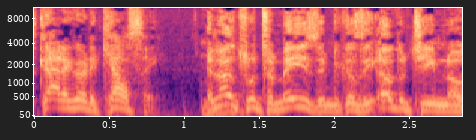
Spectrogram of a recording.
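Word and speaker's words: Kelce: called him Kelsey anymore I'm probably gonna call him Kelsey we just found out a couple weeks ago it's actually Kels I don't care yeah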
